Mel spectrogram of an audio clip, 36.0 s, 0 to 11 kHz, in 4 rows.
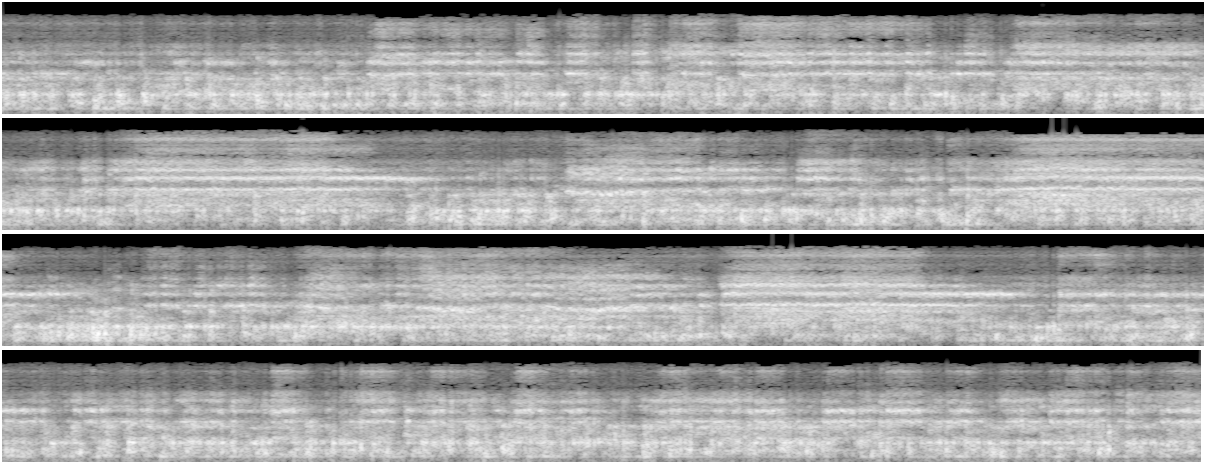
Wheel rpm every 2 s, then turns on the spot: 160, 160, 160, 160, 160, 160, 160, 160, 160, 170, 160, 160, 160, 160, 160, 160, 160, 160.
none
